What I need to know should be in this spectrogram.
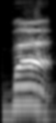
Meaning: A consonantal letter of the Tamil script
- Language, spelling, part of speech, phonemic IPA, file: Tamil, வ, character, /ʋɐ/, வ - Pronunciation in Tamil.ogg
